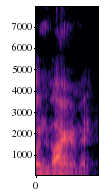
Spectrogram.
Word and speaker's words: environment: So the N is silent. You don't pronounce the N.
